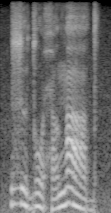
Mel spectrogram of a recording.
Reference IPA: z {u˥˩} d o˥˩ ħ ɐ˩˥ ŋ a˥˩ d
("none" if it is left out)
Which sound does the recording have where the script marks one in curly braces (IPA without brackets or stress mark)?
ʉ˥˩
